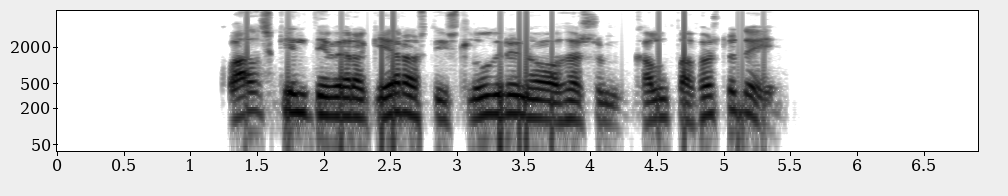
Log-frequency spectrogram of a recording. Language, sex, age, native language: Icelandic, male, 60-69, Icelandic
